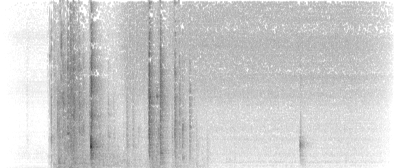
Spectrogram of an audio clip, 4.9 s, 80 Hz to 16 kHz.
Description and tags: Tilt Train Door Open 2B
Recording of a pneumatic door opening on a tilt train.
Recorded using the Zoom H6 XY module.
machine, opening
